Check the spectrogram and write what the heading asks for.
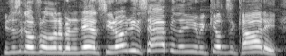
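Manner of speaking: excited esports caster calling the duel; hyped duel commentary; live play-by-play. Acted. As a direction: call the fight live as it happens.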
